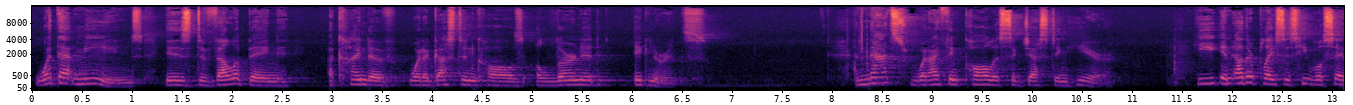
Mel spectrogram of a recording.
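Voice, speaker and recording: Slow, deliberate preacher in a reverberant hall. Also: male voice, on the high side, animated, warm tone. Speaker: pastor. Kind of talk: sermon.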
